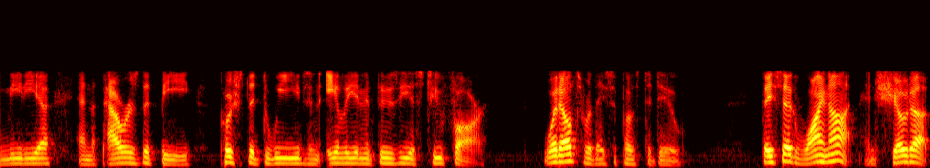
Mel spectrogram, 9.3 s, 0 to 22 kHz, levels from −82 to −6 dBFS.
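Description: No faults can be heard: the speech carries the narrow, telephone-like band of a mobile AMR narrowband call, with nothing above 4 kHz, and no dropout, glitch or other disturbance breaks into the signal at any point.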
